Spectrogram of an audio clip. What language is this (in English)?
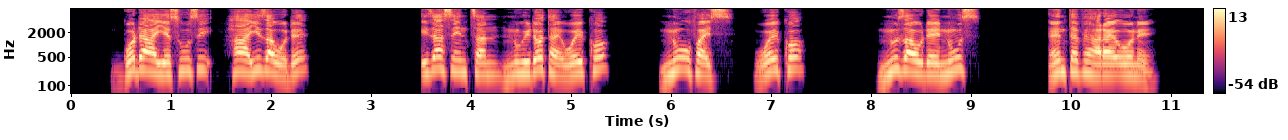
Gamo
